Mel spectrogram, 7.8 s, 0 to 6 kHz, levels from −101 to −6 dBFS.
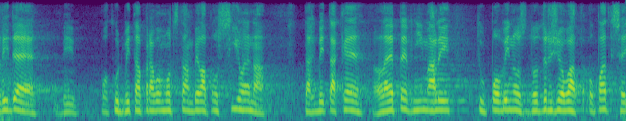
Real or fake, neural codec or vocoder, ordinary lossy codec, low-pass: fake; vocoder, 44.1 kHz, 128 mel bands, Pupu-Vocoder; Opus, 64 kbps; 5.4 kHz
